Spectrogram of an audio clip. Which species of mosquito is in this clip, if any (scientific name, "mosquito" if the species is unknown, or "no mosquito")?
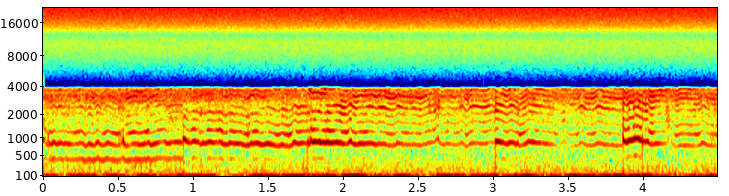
Anopheles dirus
